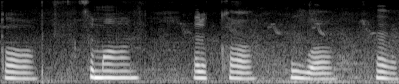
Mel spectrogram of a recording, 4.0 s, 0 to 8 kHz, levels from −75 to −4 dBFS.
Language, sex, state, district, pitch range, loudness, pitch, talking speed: Hindi, female, Punjab, Pathankot, 205-235 Hz, -16 LUFS, 225 Hz, 75 wpm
